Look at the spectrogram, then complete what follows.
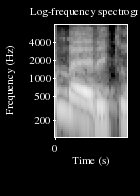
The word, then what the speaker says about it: mérito: aqui tem duas sílabas a palavra mérito tem quanto mérito três focos três Então ela é trissílaba isso vai fazer com que e além de TR trissílaba a sílaba tônica não é a penúltima é a antepenúltima é a antepenúltima se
